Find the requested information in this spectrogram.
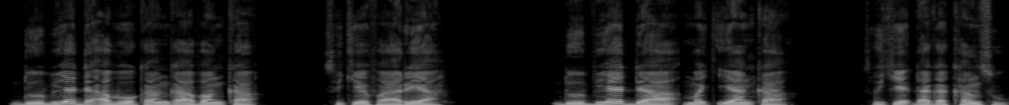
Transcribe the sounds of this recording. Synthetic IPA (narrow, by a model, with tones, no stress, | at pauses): doː˨bi˦jɐ˦dːa˨ʔa˨boː˨kɐ˦ŋɡaː˨bɐ˦ŋka˨ʔ | sʊ˦kʲeː˨ɸaː˨ɾɪ˦jaː˨ | doː˨bi˦jɐ˦dːa˨mɐ˦kʲʼɪ˨jɐ˦ŋka˨ | sʊ˦kʲeː˨ɗɐ˦ɡa˨kɐ˦˨nsu˨ʔ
